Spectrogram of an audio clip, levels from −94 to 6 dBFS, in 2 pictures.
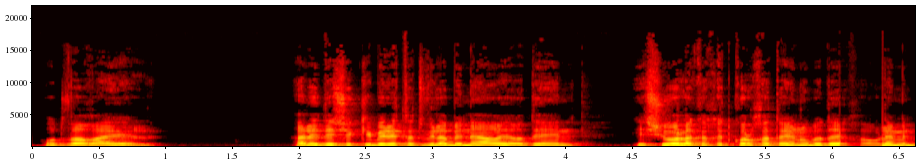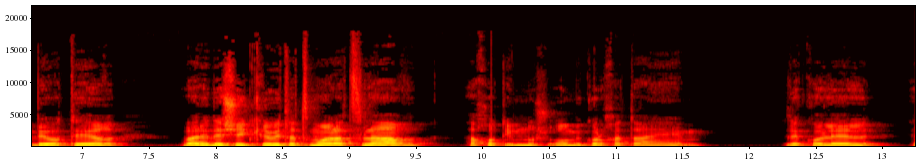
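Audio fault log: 6.06–6.38 s and 10.07 s to the end: sudden gain jump. The sound and its background noise drop together abruptly, by about 14 dB in the first span and about 6 dB in the second, most likely from a gain change applied between samples without any ramp.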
